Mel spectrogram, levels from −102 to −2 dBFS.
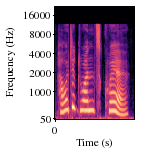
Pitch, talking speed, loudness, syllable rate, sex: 310 Hz, 150 wpm, -14 LUFS, 4.0 syllables/s, female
